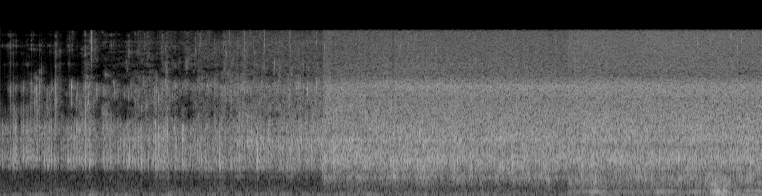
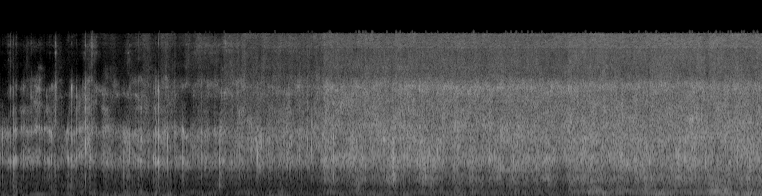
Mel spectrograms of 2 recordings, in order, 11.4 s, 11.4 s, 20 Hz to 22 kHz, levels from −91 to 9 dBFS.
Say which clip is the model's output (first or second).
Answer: second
